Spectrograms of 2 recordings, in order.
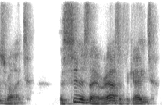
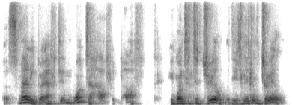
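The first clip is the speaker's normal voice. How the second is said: plain reading voice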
